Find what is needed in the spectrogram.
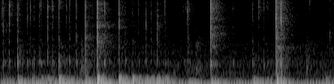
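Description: Computer keyboard being typed, a quick, irregular run of faint key clicks with a few louder strokes.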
